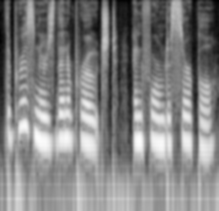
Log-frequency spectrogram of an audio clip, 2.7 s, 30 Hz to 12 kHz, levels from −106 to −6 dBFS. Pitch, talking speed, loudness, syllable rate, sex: 225 Hz, 175 wpm, -16 LUFS, 5.8 syllables/s, female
